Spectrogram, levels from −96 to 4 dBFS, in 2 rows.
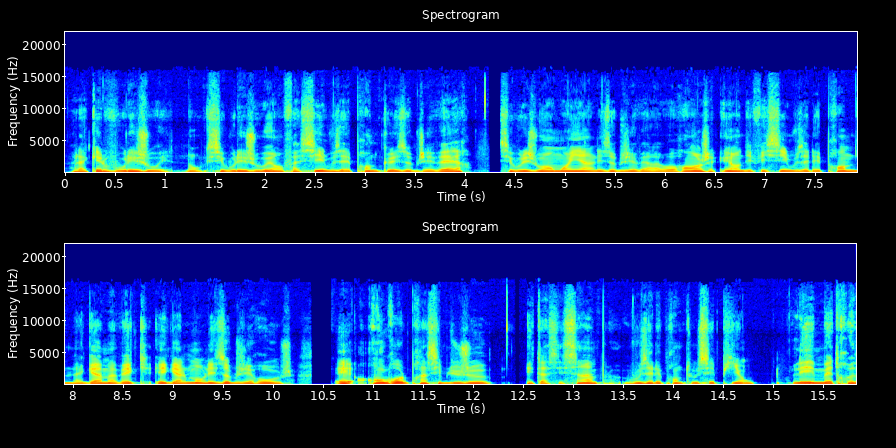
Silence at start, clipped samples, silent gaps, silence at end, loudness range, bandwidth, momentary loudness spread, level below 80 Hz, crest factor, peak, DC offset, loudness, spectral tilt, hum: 0.05 s; under 0.1%; none; 0 s; 2 LU; 15 kHz; 8 LU; -56 dBFS; 16 dB; -6 dBFS; under 0.1%; -22 LUFS; -6.5 dB/octave; none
